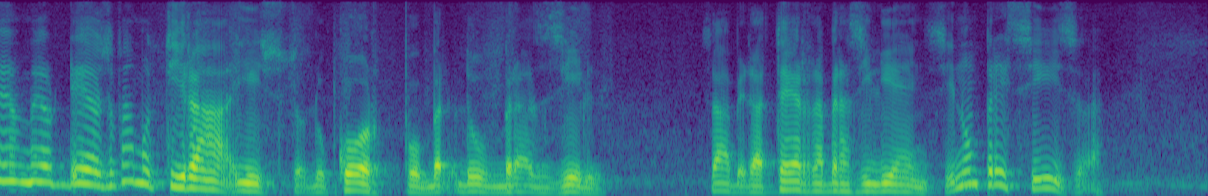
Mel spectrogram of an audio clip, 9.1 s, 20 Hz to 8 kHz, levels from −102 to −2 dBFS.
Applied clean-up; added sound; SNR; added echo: none; none; none; none.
